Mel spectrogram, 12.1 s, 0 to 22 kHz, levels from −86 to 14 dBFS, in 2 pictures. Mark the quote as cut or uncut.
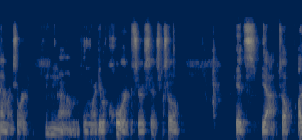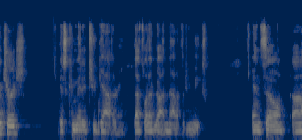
cut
